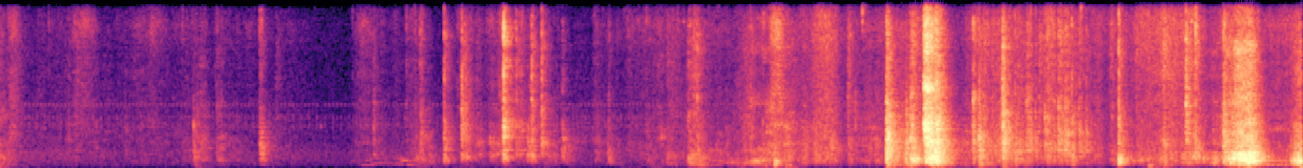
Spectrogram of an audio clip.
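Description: Plastic parts of a handheld vacuum cleaner click and rattle as they are fitted together.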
